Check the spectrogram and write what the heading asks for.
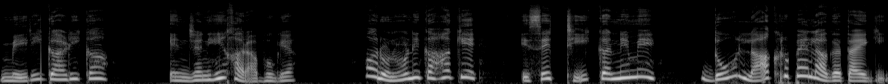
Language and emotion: Urdu, sad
